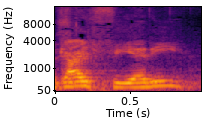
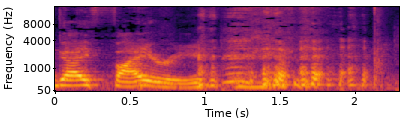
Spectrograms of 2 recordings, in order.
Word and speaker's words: Guy Fieri: Guy Fieri, but Brandon, You mean Guy Fieri? Yeah. One knows how to say his name. Brandon used to call him Guy Fiery.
